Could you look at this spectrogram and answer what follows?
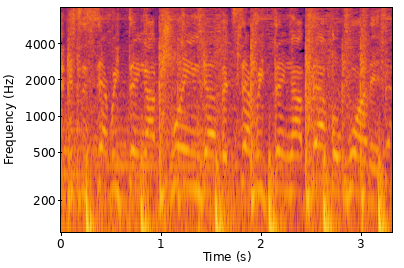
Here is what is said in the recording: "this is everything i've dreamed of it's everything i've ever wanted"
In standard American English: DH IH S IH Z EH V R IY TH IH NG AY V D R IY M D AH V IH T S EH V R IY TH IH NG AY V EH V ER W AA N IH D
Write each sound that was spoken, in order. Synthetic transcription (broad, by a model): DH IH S IH Z EH V R IY TH IH NG AY V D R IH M D AH P IH T S EH V R IY TH IH NG AY V EH V ER W AA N IH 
